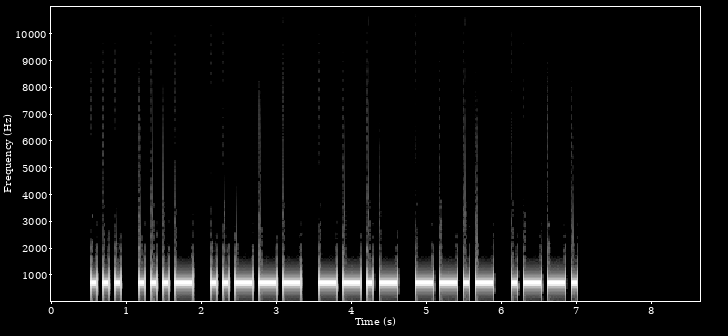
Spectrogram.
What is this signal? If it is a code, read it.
Morse code, heard as a keyed tone, about 15 wpm, 700 Hz. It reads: SV2QQP
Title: DXCC-100 Call Signs - 6 Characters - 15wpm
